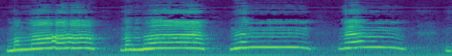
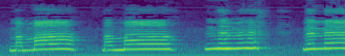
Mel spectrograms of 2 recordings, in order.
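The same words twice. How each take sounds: First: Loud, higher cries of mamma, near crying; calling out. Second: Loud, higher bleating mamma calls; like goats bleat. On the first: Kids inside the bear's belly calling their mother, loud cries. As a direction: shout for mamma from far inside. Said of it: "वहीं से चुन्नू मुन्नू ने आवाज दी". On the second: Goat kids inside the belly bleating for mamma. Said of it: "जैसे बकरे बोलते हैं उस तरीके में". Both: Acted.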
